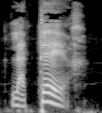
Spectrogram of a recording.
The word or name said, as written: terre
